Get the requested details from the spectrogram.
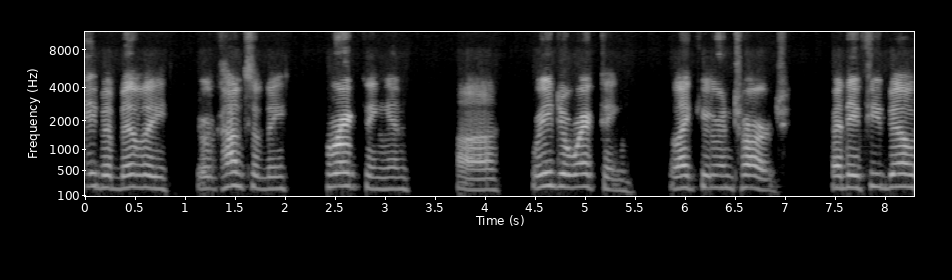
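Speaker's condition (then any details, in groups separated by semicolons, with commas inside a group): ALS; cannot walk, advanced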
